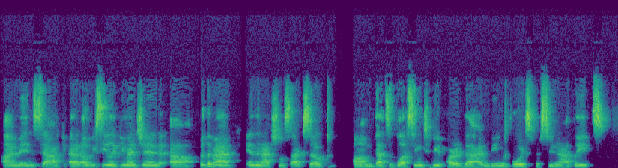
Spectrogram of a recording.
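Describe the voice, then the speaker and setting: Young woman, from pennsylvania, mellow warm tone, eager chatty interview guest, frequent ums. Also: mid-range voice, fairly even intonation, a little fast. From Lebanon, Pennsylvania, USA. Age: young adult. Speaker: guest, college student-athlete. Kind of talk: casual interview.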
